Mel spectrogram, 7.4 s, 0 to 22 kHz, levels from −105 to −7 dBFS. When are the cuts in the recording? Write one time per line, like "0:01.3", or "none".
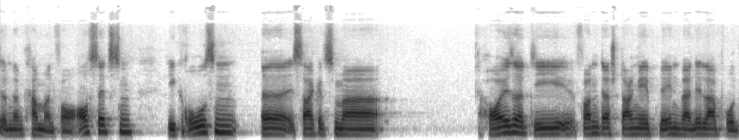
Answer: none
